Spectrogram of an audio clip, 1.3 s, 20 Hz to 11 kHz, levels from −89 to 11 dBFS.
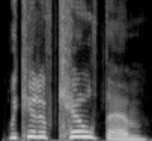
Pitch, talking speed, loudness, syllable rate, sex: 305 Hz, 235 wpm, -14 LUFS, 5.3 syllables/s, female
